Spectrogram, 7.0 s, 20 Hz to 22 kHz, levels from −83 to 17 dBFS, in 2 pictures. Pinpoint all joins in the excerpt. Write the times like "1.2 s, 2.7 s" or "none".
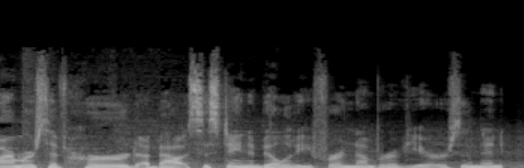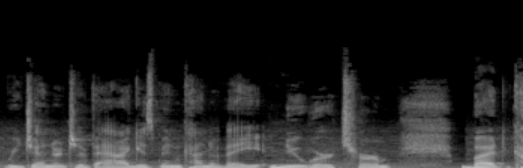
3.4 s, 5.3 s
